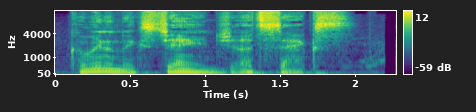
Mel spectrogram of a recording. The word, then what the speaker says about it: CEX: That's pronounced sex. – Yeah, all right, well, that's how you spell it.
